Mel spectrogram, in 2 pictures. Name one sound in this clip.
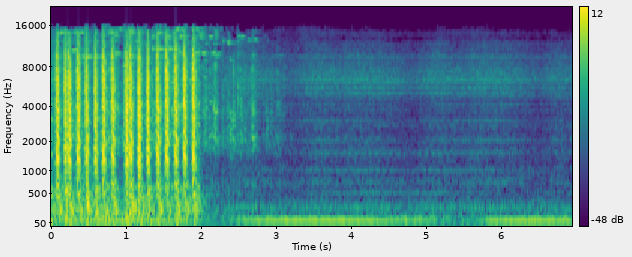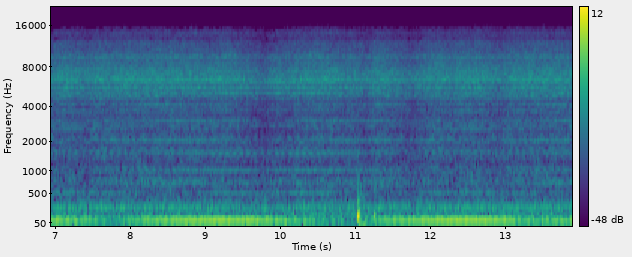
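A large fire roars and crackles.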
